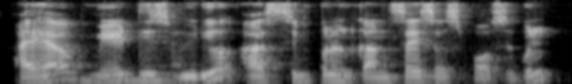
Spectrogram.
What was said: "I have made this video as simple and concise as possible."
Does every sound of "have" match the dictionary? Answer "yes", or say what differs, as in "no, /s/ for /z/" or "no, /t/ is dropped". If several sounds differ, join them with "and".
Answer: yes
